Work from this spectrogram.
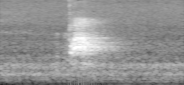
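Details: Sushi, a silver tabby house cat, gazes into the camera and chirps a single clipped meow, sharp onset, brief bright tone tailing off, as brown tabby Chai behind her silently makes a flehmen face; otherwise the background is quiet.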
